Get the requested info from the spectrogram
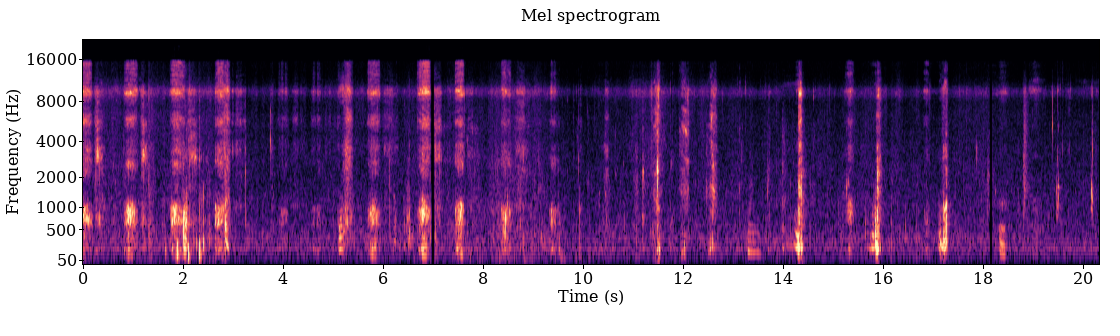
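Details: Excited five-year-old Toy Poodle in a bout of reverse sneezing at home: a long run of quick, rough snorts and sharp wheezing gasps, uneven and rapid, with soft human speech now and then.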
